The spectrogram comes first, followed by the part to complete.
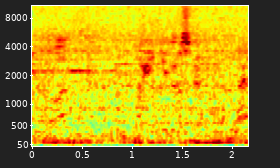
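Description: A person beatboxing into a handheld microphone cupped against the mouth, making a steady low buzzing bass drone with small mouth noises over it.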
